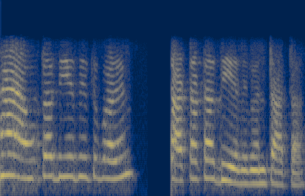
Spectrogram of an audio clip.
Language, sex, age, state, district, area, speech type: Bengali, female, 30-45, West Bengal, Kolkata, urban, conversation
